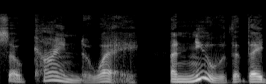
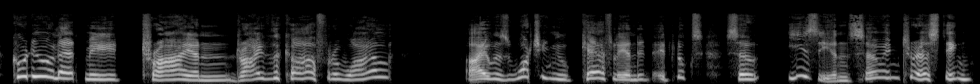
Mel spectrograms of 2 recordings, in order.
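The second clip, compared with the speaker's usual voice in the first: eager washerwoman; 12 semitones higher than usual. A narrator's reading. Toad asks eagerly.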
